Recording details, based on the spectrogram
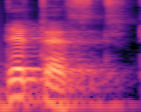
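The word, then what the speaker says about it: detest: जो है वो लगाई, डिटेस्ट, इट इज नॉट डेटेस्ट, ठीक है, इट इज डिटेस्ट। दूसरा वर्ड है कंट्रोवर्सी, इसके भी जो है वो दो प्रोनाउंसिएशन है।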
